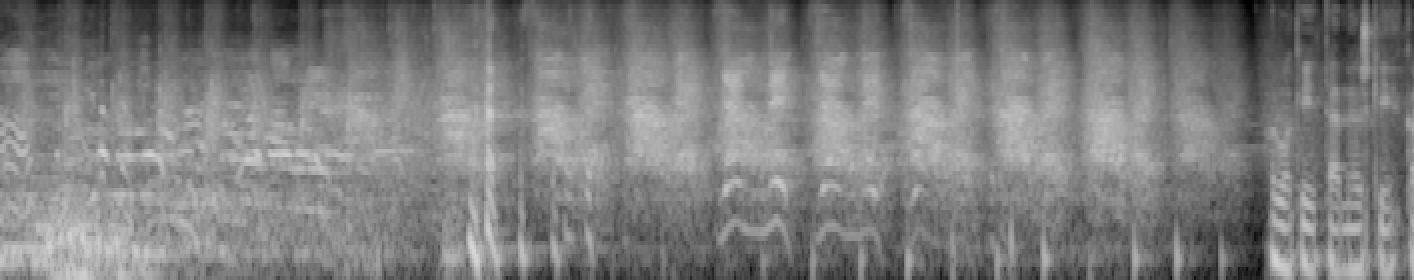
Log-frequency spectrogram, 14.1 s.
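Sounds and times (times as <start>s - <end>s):
election night supporters cheering and shouting: 0.0s - 13.0s
scattered applause: 0.0s - 13.6s
laughter: 4.4s - 10.6s
speech: 4.7s - 6.0s, 13.0s - 14.1s.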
